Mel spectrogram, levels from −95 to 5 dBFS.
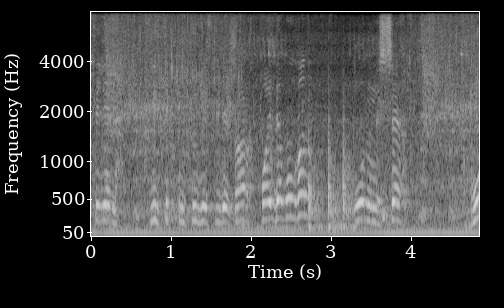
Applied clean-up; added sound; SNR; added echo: none; Mechanical fan + Toilet flush / Water; 7 dB; none.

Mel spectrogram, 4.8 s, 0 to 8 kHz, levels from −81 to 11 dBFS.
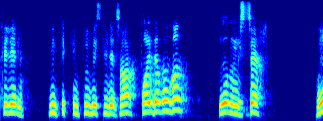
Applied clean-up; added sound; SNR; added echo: neural mask model DeepFilterNet 3.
